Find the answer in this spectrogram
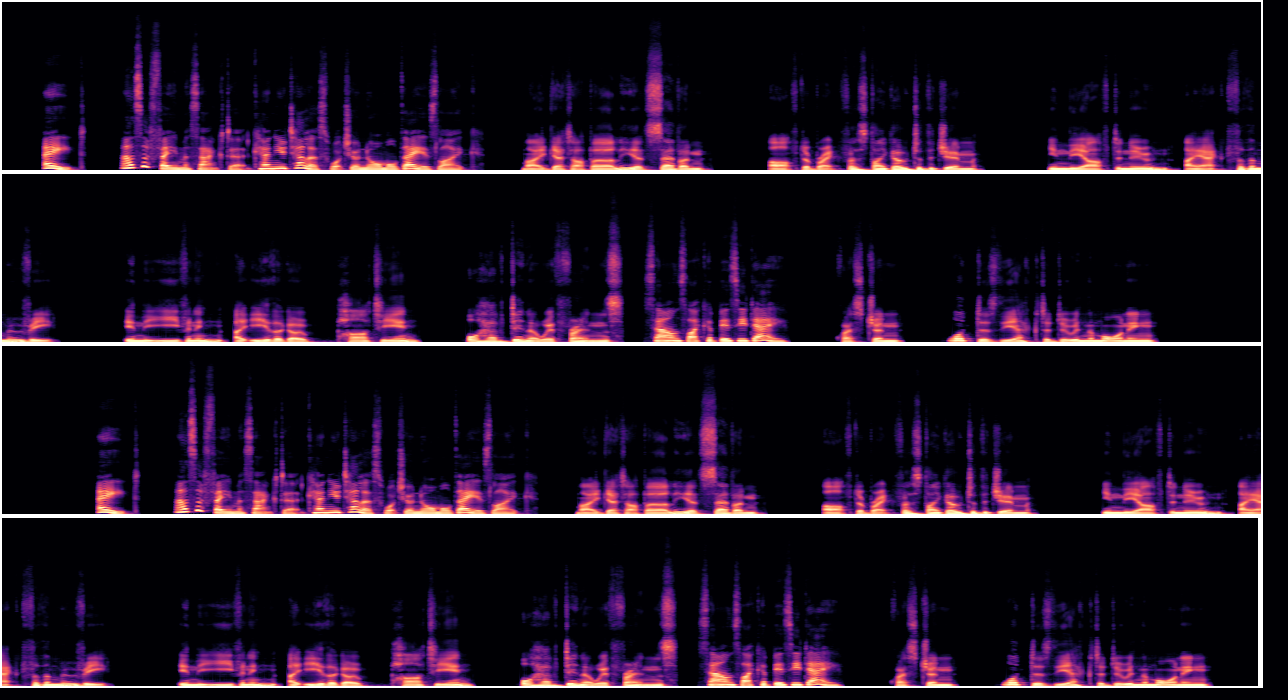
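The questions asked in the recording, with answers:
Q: What does the actor do in the morning?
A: He goes to the gym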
